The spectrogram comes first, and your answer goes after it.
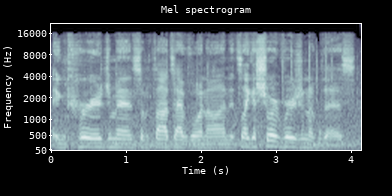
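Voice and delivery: ordinary delivery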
